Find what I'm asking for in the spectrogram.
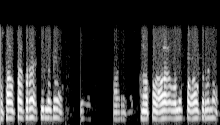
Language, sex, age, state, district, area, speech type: Santali, male, 45-60, Odisha, Mayurbhanj, rural, conversation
